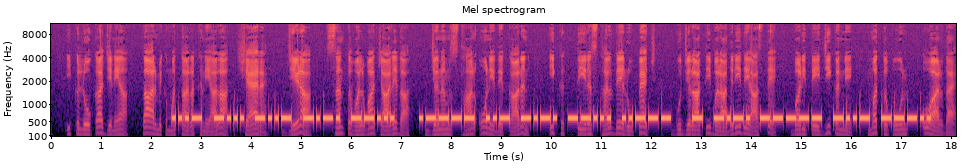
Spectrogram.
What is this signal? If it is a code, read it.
Morse code, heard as a keyed tone, hand-sent with a paddle, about 18 wpm, 610 Hz, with speech in Dogri. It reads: VBXC7 1UC72 TC0X8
